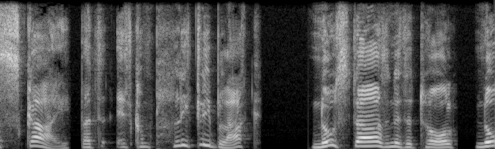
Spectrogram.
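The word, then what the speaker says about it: nos da: buh duh buh finally we have the phrase no star which means goodnight no star now it sounds like I'm saying there are no stars in the sky no star but it's spelt nos Norse followed by da knows meaning night da meaning good no star no star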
